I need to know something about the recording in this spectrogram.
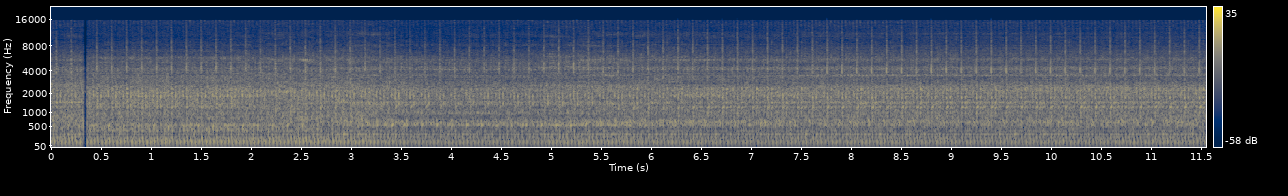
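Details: Renault Kangoo 1.5 dCi diesel at idle; hard steady metallic knocking about three per second, engine reported blown, source not confirmed: engine knock.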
